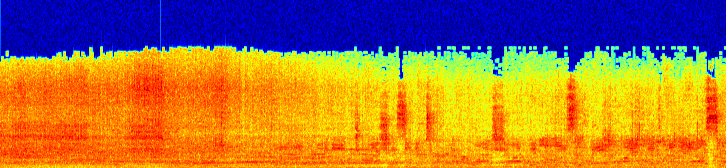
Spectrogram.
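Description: A pack of Bomber-class stock cars running together on a paved oval track, their engines giving a steady low hum.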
